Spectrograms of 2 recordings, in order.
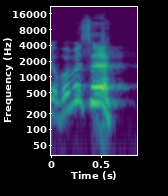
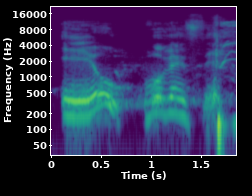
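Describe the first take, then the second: First: It sounds firm and confident. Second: It sounds hesitant and unsure. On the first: It is a firm declaration. "uma afirmação na noite anterior" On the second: The conviction has turned into doubt. "você já está assim, ó ... se torna dúvida"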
